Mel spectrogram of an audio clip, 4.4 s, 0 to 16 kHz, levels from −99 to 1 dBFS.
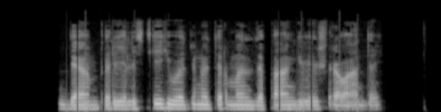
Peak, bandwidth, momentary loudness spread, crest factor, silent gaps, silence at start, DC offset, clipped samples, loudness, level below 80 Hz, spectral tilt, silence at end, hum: -12 dBFS; 8.4 kHz; 6 LU; 16 dB; none; 0.6 s; under 0.1%; under 0.1%; -28 LUFS; -60 dBFS; -7 dB/octave; 0.6 s; none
